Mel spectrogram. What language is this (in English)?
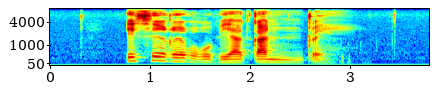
Northern Sotho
